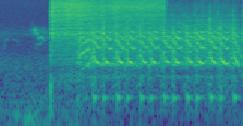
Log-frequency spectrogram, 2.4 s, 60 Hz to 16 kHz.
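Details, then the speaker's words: Airless paint sprayer with a 623 tip worn and blown out after several hundred gallons: a sudden, very loud, harsh spray hiss with a fast pulsing flutter, throwing a ton of paint with poor atomization. "I don't know if you could hear the difference, but the hissing was extremely, extremely loud, and it just threw on a ton of paint right there."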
